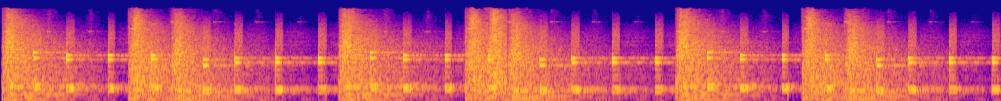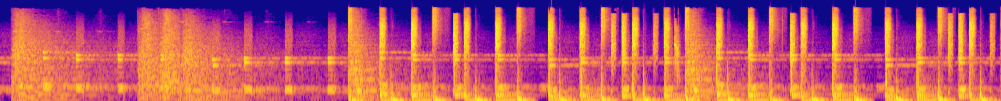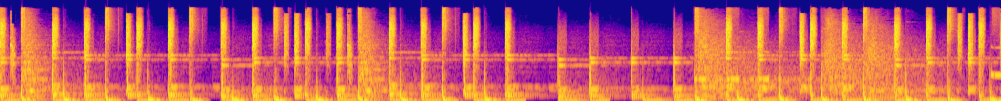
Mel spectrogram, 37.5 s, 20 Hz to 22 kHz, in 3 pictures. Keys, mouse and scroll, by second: 0.1 alt+click, 0.3 scroll up 1, 1.3 g, 2.1 alt+click, 2.3 scroll down 2, 2.6-3.7 scroll up 2, 3.7-4.0 scroll down 2, 4.0-4.5 scroll up 2, 4.5-4.9 scroll down 2, 4.9 g, 6.3 alt+click, 6.9 g, 7.3 click, 8.1 middle click, 8.1-8.4 scroll down 2, 8.4-8.8 scroll up 2, 9.0-9.7 scroll down 1, 9.7 alt+click, 10.5 scroll down 1, 10.8 `, 11.2-12.0 scroll up 1, 12.0 alt+s, 14.0-17.9 typing, 14.4-15.0 scroll up 2, 15.0 Tab, 16.1 scroll up 1, 17.4 scroll up 2, 18.3-18.7 scroll down 2, 19.4 KP_Decimal, 19.7 scroll up 1, 20.3-20.9 scroll up 2, 21.8 alt+s, 23.0-23.4 scroll down 1, 23.6 scroll down 1, 24.9 scroll up 1, 25.8 scroll up 1, 26.3 `, 27.0 scroll up 1, 27.5 `, 28.3 alt+a, 28.7 Tab, 30.0 click, 30.3 scroll down 1, 31.2 alt+a, 34.0 `.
